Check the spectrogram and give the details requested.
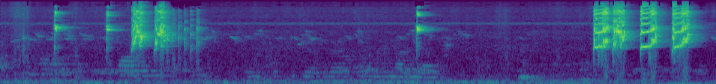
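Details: Fischer's lovebirds, PB Violet and Euwing Gold Opaline, in the morning: scattered piercing chirps and short buzzy chattering bursts, a long quiet stretch, then a cluster of three loud harsh bursts near the end.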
